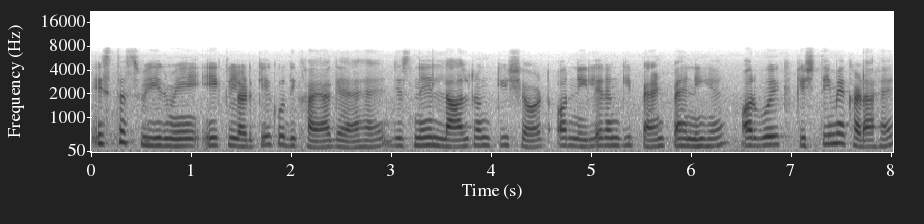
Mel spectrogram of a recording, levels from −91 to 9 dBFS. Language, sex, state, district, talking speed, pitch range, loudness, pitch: Hindi, female, Bihar, Gaya, 215 wpm, 195-225 Hz, -18 LUFS, 215 Hz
